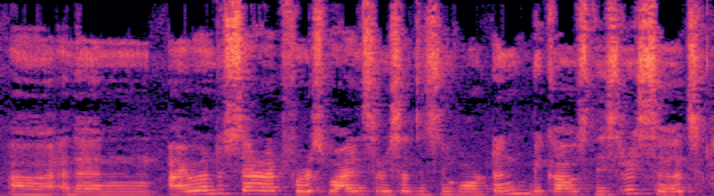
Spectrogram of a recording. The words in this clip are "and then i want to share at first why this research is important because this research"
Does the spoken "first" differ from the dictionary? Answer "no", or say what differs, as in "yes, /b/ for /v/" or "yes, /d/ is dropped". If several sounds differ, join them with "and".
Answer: no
